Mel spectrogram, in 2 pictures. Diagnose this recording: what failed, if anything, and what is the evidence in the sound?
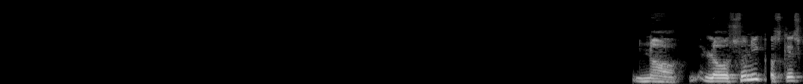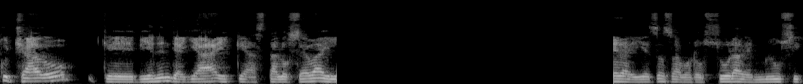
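At the codec stage, the speech is rough and grainy throughout, with noise filling the gaps between harmonics and a thin, synthetic-sounding top band. This is likely low-delay AAC compression (AAC-ELD) at a low bitrate, around 32 kbps. Its short frames smear the harmonic structure, which a spectrogram shows as blurred harmonic lines.

Also at the codec stage, there is AAC frame loss with muting at 7.65–7.72 s (60 ms, which fits three lost frames) and 10.69–10.74 s (40 ms, two frames). The decoder zeroed the missing spectra, and overlapping windows faded the sound out and back in. The waveform shows soft-edged notches.

There is an audio dropout to silence from 11.40 to 14.16 s, about 2.8 s. The speech cuts off mid-flow and returns abruptly. The gap is silent with no room tone, a flat line on the waveform and a blank band on the spectrogram. The likely cause is the input being lost upstream of the encoder, which then kept writing silence.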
